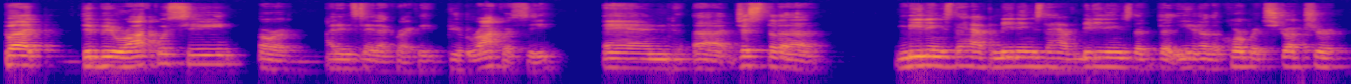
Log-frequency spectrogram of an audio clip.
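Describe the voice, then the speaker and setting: A middle-aged brand designer, appearing as a guest, chats casually in an interview with a soft, mellow, mid-range voice and a slow pace. He often tosses in rhetorical "right?" asides, and his voice rings a little in an echoey room.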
